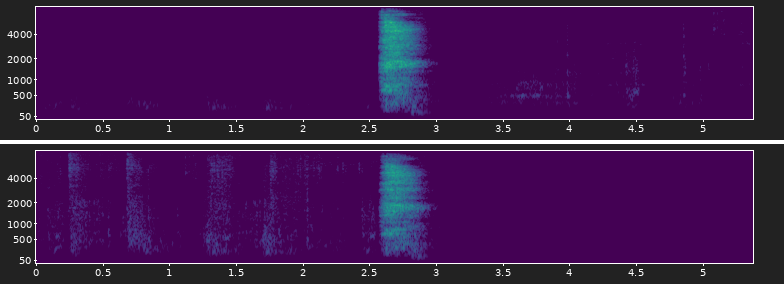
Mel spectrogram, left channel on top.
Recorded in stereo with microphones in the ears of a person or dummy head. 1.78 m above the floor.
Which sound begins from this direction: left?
A gasp, at 2.6 s.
